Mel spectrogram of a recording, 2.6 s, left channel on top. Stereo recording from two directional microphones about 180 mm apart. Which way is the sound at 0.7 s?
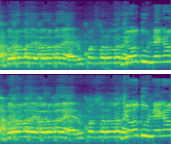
45° left (ahead or behind).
